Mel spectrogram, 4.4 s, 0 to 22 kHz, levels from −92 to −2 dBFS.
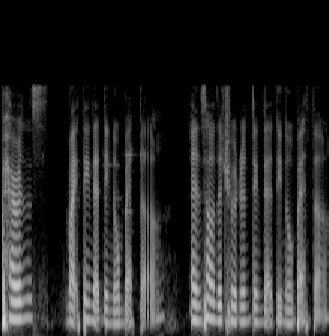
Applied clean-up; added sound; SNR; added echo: neural separator model SepFormer DNS4.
